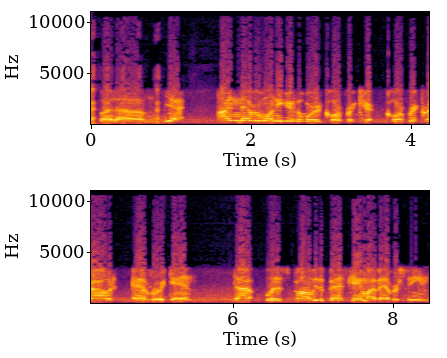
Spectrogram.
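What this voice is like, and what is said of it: Hoarse, worn-out voice. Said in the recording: “I went to the game, my voice is gone”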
